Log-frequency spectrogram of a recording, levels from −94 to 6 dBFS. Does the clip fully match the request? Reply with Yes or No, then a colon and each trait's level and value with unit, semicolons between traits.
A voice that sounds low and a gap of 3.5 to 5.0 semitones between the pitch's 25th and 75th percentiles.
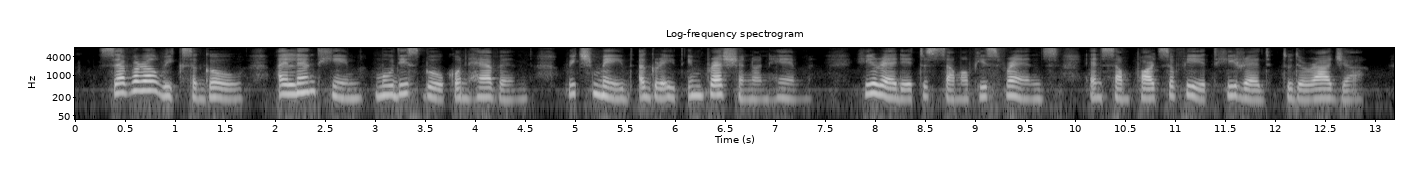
No: high, 190 Hz; average, 4.4 semitones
